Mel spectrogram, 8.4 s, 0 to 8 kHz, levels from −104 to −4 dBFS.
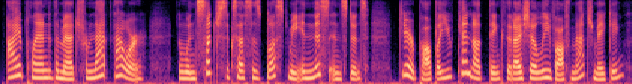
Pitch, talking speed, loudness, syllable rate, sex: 250 Hz, 205 wpm, -19 LUFS, 5.3 syllables/s, female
